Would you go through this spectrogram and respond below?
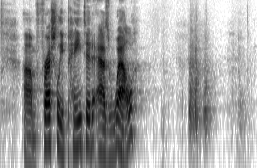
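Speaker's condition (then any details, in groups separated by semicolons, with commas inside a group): No condition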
